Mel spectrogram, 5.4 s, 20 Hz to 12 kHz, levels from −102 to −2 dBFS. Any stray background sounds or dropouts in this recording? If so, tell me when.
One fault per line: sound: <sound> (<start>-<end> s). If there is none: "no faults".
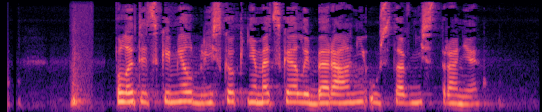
sound: whoosh (0.7-0.9 s)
